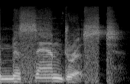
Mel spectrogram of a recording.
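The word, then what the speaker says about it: misandrist: person is called a Miss and rest' M is a n D RI st I think it's pronounced miss and rest' what does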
